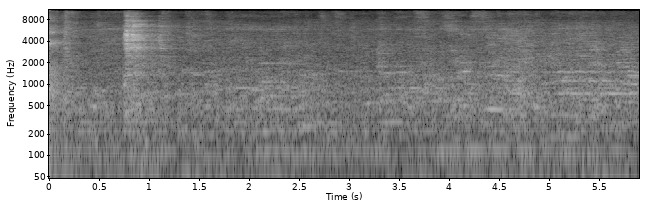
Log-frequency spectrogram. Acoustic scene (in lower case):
cafe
